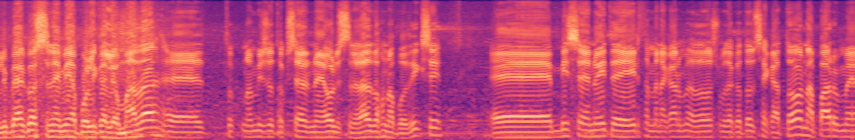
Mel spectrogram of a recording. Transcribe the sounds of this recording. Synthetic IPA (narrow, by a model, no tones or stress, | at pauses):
olibiɐko̞sinemiɐpo̞likɐlio̞mɐðɐet̪ono̞mizot̪t̪kse̞ɾuneo̞list̪inelɐðɐt̪ounɐpo̞ðiksi | emiseno̞it̪e̞iɾθɐme̞nɐkɐnumeɐðo̞sumet̪okɐt̪ot̪i̥se̞kɐt̪o̞nɐpɐɾume̞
